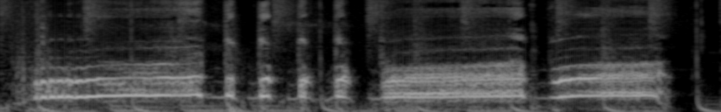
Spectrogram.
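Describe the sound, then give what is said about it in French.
A person imitates a clucking hen, mixing three drawn-out nasal squawks with a few short, choppy clucks in between. The voice is fairly loud, with no other talking. “Ah, du coup, je fais bien la poule.”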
